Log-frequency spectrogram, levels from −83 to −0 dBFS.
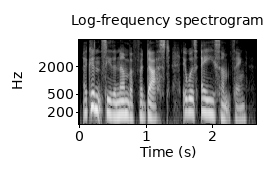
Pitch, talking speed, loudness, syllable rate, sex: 170 Hz, 245 wpm, -18 LUFS, 6.3 syllables/s, female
